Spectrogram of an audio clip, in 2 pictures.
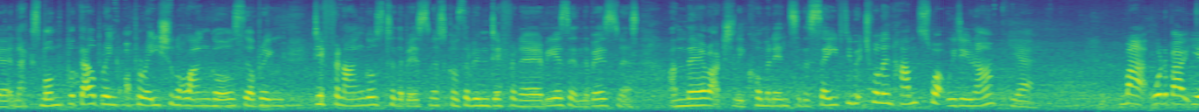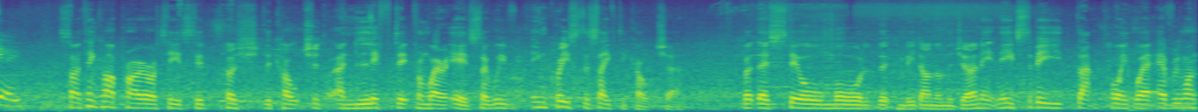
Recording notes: In this episode, we drop in on a panel debate. Recorded in the Operational Excellence Theatre at Safety & Health Expo in May.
